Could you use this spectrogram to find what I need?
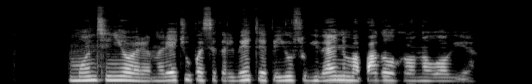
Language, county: Lithuanian, Alytus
